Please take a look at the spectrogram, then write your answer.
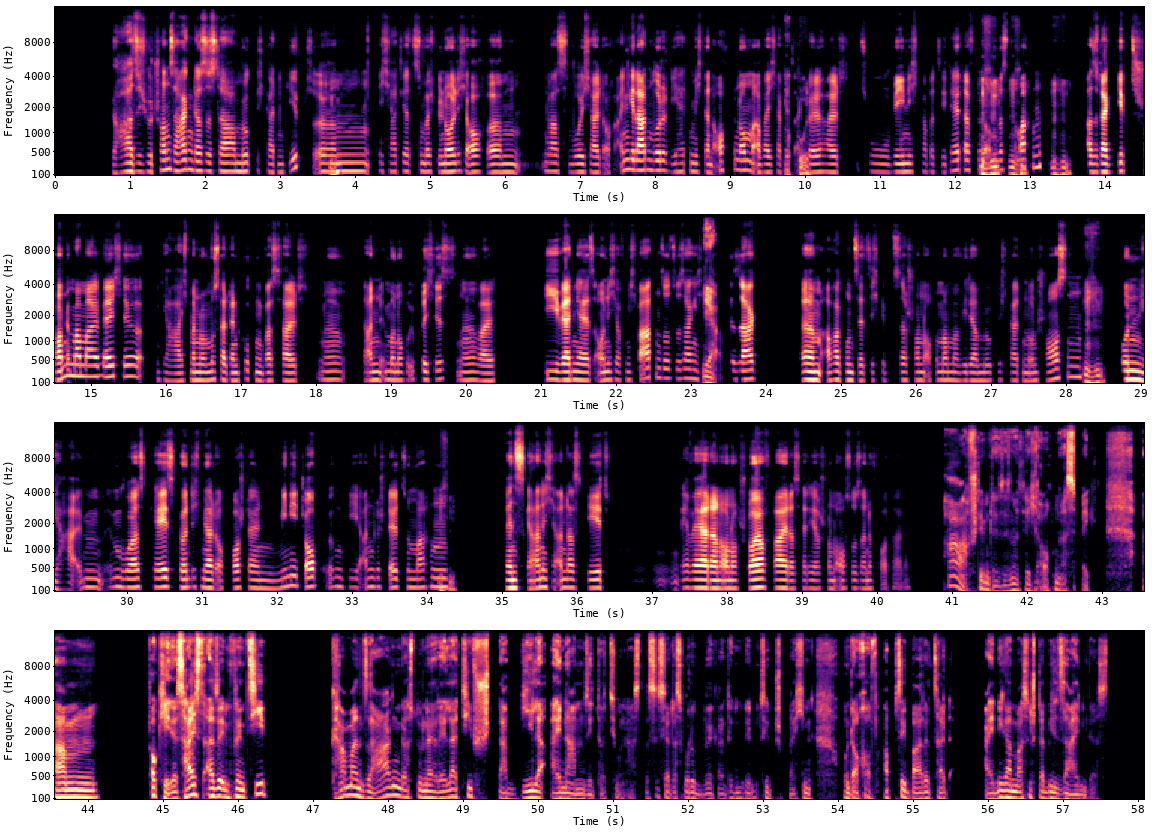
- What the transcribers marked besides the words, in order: stressed: "eingeladen"; in English: "Worst Case"
- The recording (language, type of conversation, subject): German, advice, Wie kann ich in der frühen Gründungsphase meine Liquidität und Ausgabenplanung so steuern, dass ich das Risiko gering halte?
